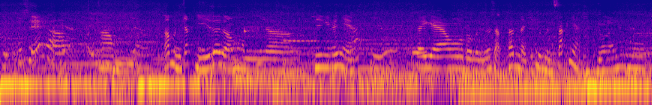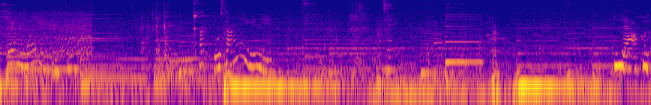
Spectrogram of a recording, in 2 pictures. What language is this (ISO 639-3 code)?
vie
